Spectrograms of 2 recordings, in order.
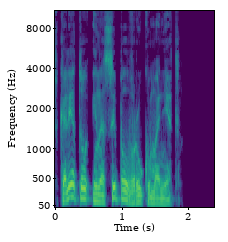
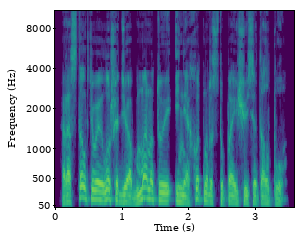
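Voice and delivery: plain reading voice

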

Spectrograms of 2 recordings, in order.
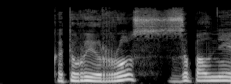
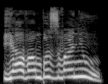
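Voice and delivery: high, loud hurried call; parting shout; 11 semitones higher, 6 dB louder than usual. A narrator's reading. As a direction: shout it while dashing off. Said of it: "крикнула Ко". (громкий крик на бегу)

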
